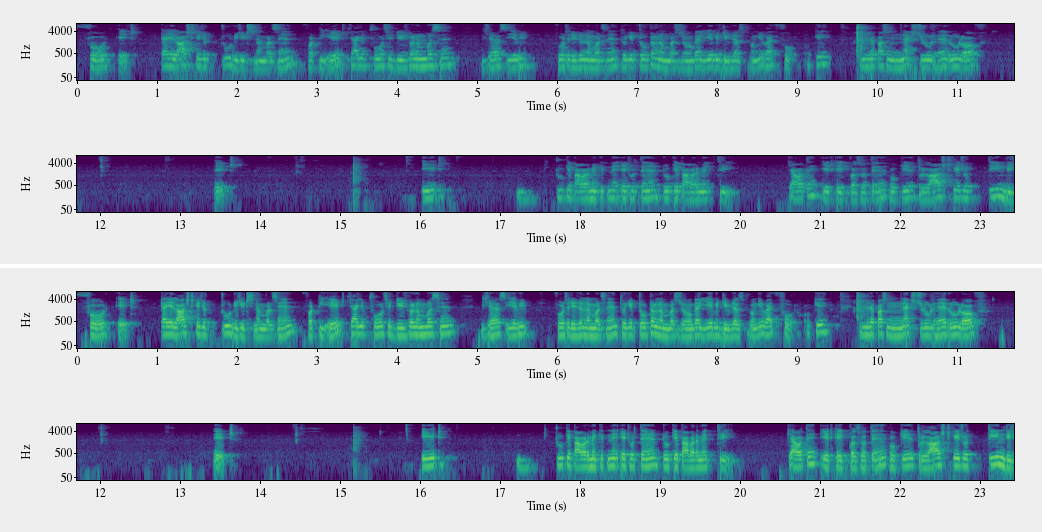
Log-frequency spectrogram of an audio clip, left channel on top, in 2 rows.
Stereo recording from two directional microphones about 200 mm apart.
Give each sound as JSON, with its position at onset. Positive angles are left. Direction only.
{"t": 0.2, "sound": "speech", "side_deg": -65}
{"t": 13.4, "sound": "speech", "side_deg": -55}
{"t": 15.8, "sound": "a sound", "side_deg": -55}
{"t": 17.7, "sound": "speech", "side_deg": -55}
